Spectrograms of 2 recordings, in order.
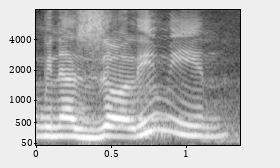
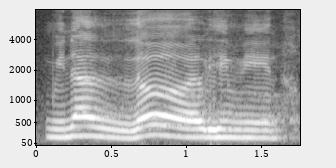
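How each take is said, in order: First: The z is a plain buzzing z sound. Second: The z is made with the tongue between teeth. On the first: The speaker calls it wrong. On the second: The speaker calls it right. "Yang toaliti kan sa za zo"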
